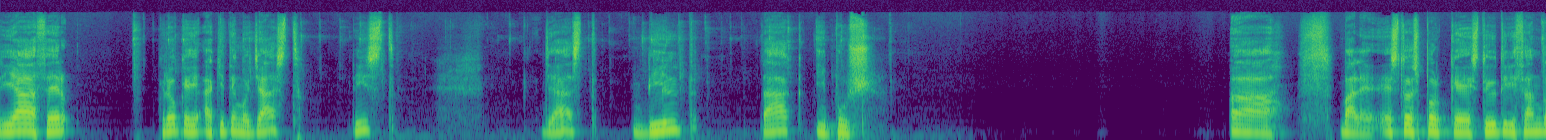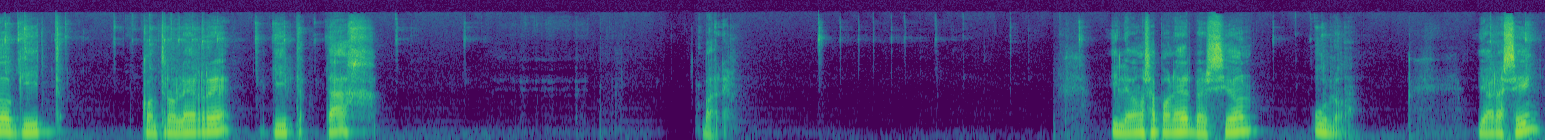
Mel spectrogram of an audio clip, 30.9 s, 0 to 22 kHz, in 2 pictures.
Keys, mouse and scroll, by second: 3.7-9.9 typing, 18.3-20.1 typing, 26.9-27.8 Left, 28.1 Right, 28.6 BackSpace, 28.6 1, 28.9 Return, 30.5 ctrl+p.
